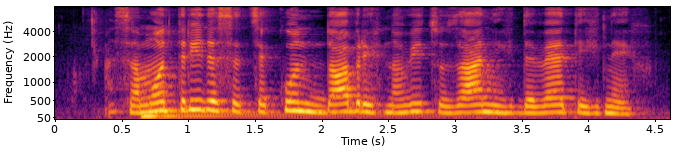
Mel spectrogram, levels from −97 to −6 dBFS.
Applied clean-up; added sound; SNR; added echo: none; Bowed string instrument; 12 dB; none.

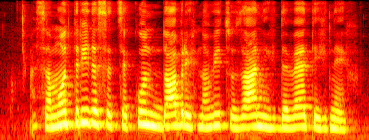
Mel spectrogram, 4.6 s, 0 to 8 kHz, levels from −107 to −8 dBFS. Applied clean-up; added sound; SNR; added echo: none; none; none; none.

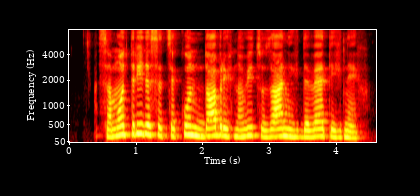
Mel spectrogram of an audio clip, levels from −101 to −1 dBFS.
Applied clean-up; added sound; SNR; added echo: neural mask model DeepFilterNet 3.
